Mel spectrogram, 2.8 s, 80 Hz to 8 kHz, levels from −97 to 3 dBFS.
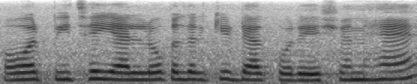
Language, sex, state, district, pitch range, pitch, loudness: Hindi, female, Haryana, Charkhi Dadri, 235-250 Hz, 245 Hz, -14 LUFS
